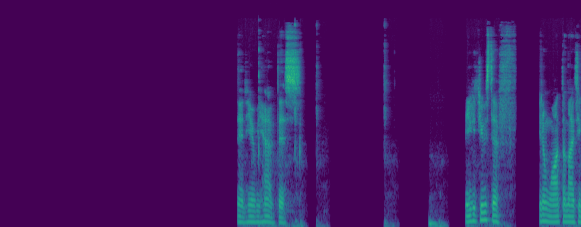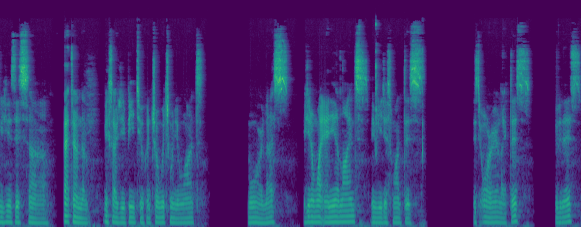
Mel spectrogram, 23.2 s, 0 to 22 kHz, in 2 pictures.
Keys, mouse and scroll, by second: 3.1 middle click, 5.9 middle click, 6.3 middle click, 7.7 middle click, 9.8 click, 19.3 middle click, 22.8 click.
